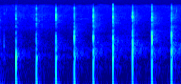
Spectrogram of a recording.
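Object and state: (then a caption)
Hollow cream puff. Fingers tap freshly baked choux cream puffs (bignè) from the air fryer close to the microphone in a steady run of evenly spaced taps. Each tap gives a soft, dull, low thump that dies away almost instantly. The puffs sound hollow, and they are empty and airy inside.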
